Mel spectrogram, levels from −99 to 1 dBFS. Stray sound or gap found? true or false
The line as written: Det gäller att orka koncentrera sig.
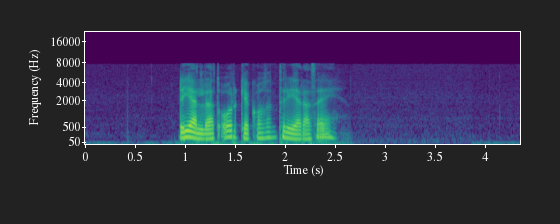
false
